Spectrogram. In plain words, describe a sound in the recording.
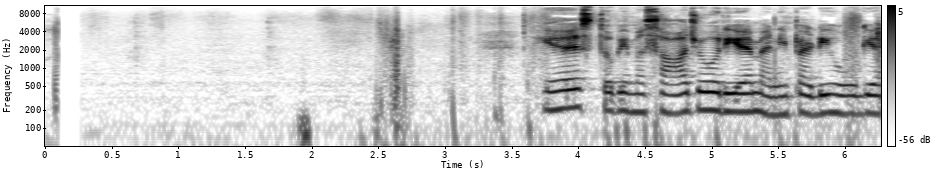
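Hands rub and knead skin softly.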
